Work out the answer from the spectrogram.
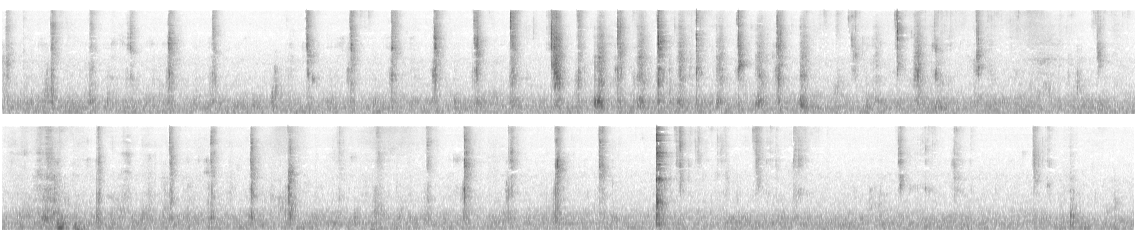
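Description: Close-miked chewing of a mouthful of rice and spicy egg curry eaten by hand: a long run of short wet clicks and lip smacks, thick in the first half and thinning out after about eighteen seconds.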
